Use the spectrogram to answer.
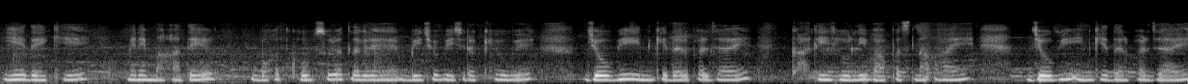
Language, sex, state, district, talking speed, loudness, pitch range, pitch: Hindi, female, Uttar Pradesh, Hamirpur, 160 wpm, -19 LUFS, 205-220 Hz, 210 Hz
